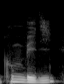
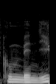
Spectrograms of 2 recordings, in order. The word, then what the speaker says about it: Kumbedi: Vous savez qu'il y a des gens qui n'arrivent pas à prononcer Kumbedi. Je vois pas tellement ce que ça de difficile. Ils disent Kumbendi, je vois pas pourquoi on rajoute un N.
